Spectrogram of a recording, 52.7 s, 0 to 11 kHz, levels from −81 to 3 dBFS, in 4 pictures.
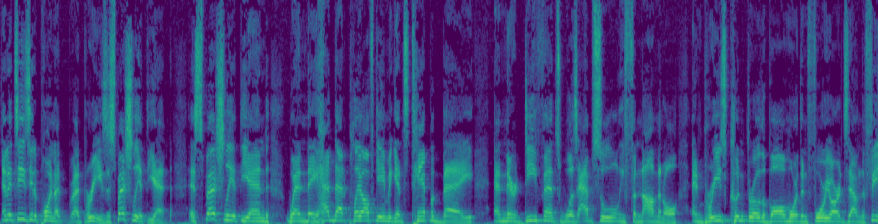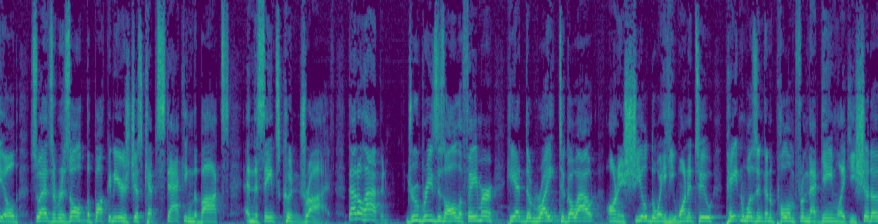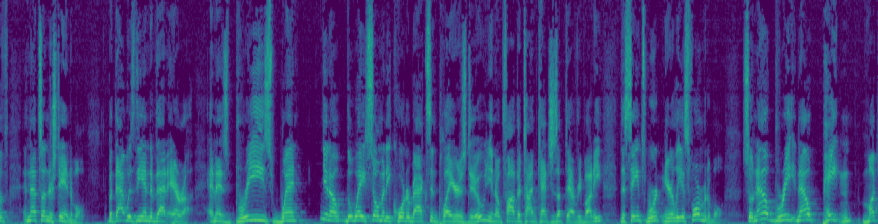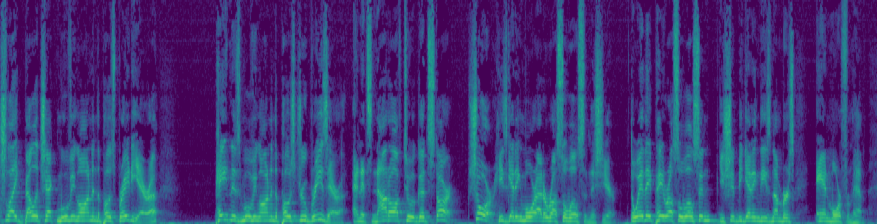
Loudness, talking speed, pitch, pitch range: -22 LUFS, 220 wpm, 190 Hz, 165-205 Hz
